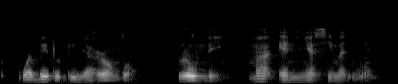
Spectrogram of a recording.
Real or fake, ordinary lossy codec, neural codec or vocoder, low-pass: fake; none; codec, 24 kHz, 0.9 kbps, WavTokenizer, small release; 5.4 kHz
